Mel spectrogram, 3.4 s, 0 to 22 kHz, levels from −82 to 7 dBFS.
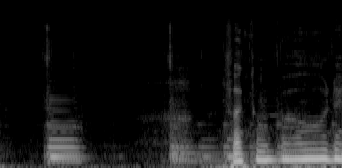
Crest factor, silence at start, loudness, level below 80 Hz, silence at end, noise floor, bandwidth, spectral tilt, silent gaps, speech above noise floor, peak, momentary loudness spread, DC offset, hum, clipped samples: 20 dB; 0.45 s; -30 LUFS; -46 dBFS; 0 s; -64 dBFS; 6.8 kHz; -9.5 dB/octave; none; 38 dB; -12 dBFS; 20 LU; under 0.1%; none; under 0.1%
